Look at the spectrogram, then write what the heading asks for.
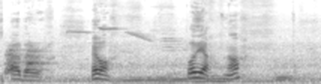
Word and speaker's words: Uber: Enfin, ça se prononce pas Uber, ça se prononce Uber.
